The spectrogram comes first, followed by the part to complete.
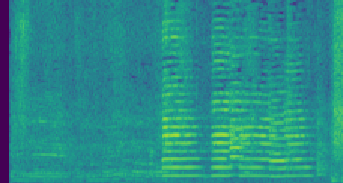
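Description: A wind instrument comes in about a second in, playing a held note that steps down to a lower note near the end, over crowd chatter.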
